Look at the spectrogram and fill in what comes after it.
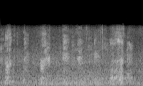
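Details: Playful wrestling between two dogs, one a Basset Hound being rolled over by a foster dog; repeated short yips and huffs in bursts, with scuffling and a person's voice around them.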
